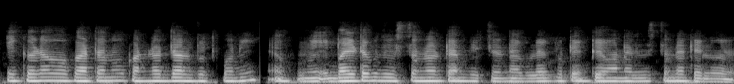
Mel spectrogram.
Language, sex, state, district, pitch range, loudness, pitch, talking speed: Telugu, male, Andhra Pradesh, Krishna, 150-165 Hz, -16 LUFS, 155 Hz, 105 wpm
